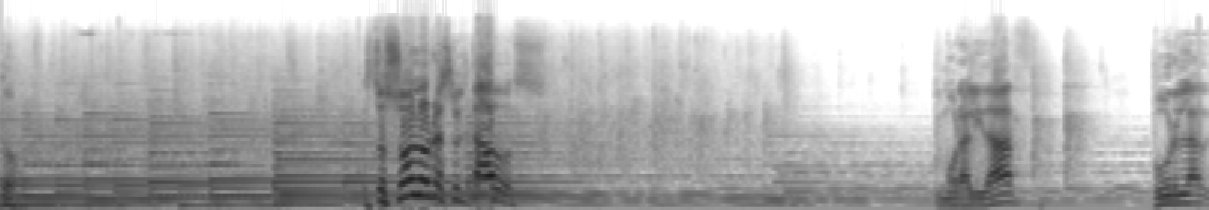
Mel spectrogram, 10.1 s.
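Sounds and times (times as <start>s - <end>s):
speech: 0.0s - 0.3s, 3.1s - 4.5s, 7.9s - 8.6s, 9.6s - 10.0s
audience applause: 0.0s - 6.8s
sustained keyboard or organ chords: 0.0s - 10.0s.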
